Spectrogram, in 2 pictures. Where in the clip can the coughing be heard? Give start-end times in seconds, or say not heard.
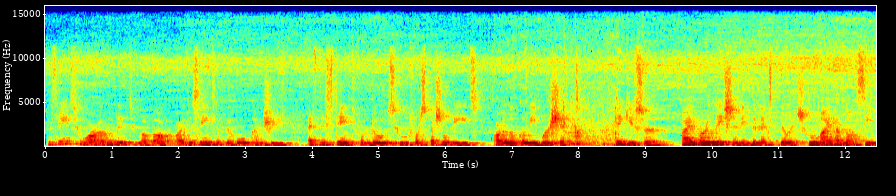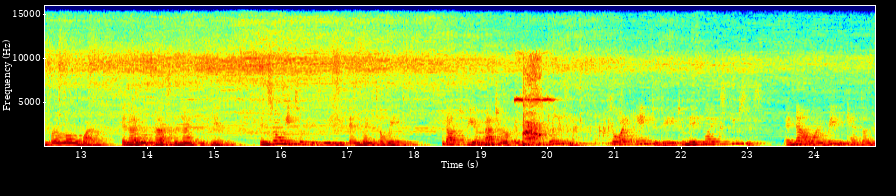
19.5-20.1.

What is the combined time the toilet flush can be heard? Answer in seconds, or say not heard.
4 s.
